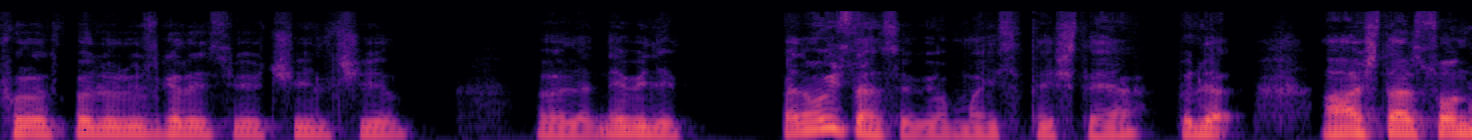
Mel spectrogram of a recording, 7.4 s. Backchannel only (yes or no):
yes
